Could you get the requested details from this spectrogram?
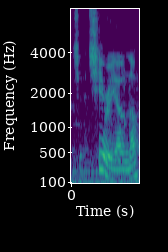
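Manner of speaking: lightly mocking British accent. Friend echoing the cheerio joke, light mock British accent. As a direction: toss off a joking British accent. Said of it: "if I had a British accent".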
